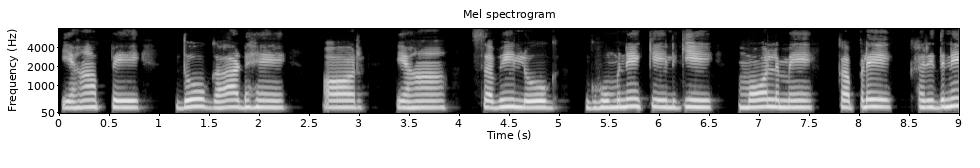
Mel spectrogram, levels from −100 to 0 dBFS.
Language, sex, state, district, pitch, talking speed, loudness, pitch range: Hindi, female, Bihar, Lakhisarai, 235 Hz, 115 wpm, -16 LUFS, 230-245 Hz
